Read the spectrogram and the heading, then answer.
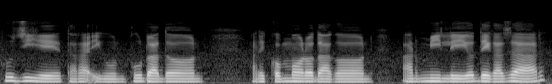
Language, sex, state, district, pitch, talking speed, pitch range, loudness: Chakma, male, Tripura, Dhalai, 135 Hz, 130 wpm, 130-140 Hz, -15 LUFS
